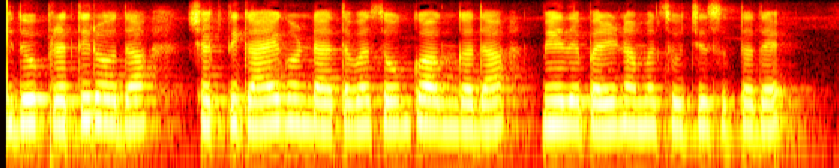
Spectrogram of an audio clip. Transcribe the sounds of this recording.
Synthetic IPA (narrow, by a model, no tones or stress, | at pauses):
id̪upɾɐt̪iɾɔːd̪ʱɐʃɐk̚t̪iɡaːjɐɡoɳɖɐːt̪ʰɐʋaːsoːŋkuɐŋɡɐd̪ɐme̞ːle̞pɐɾiɳaːmɐsuːt͡ʃisut̪ːɐd̪e̞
